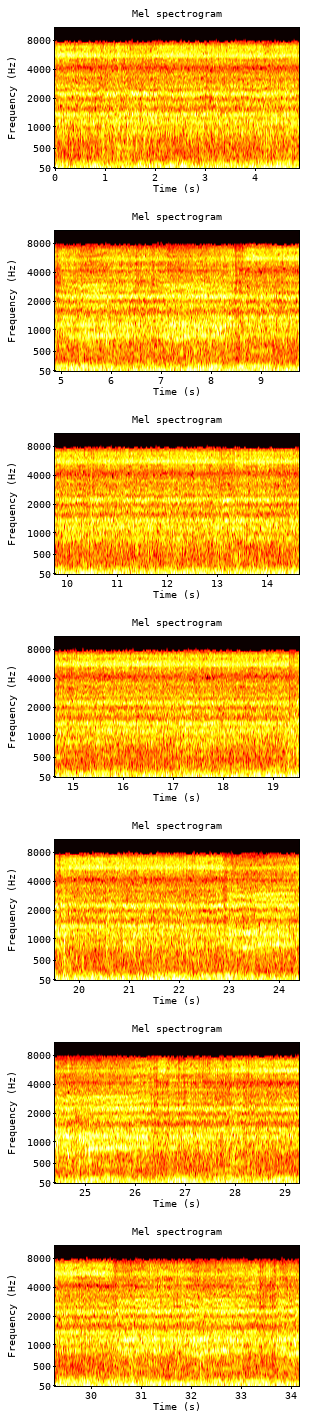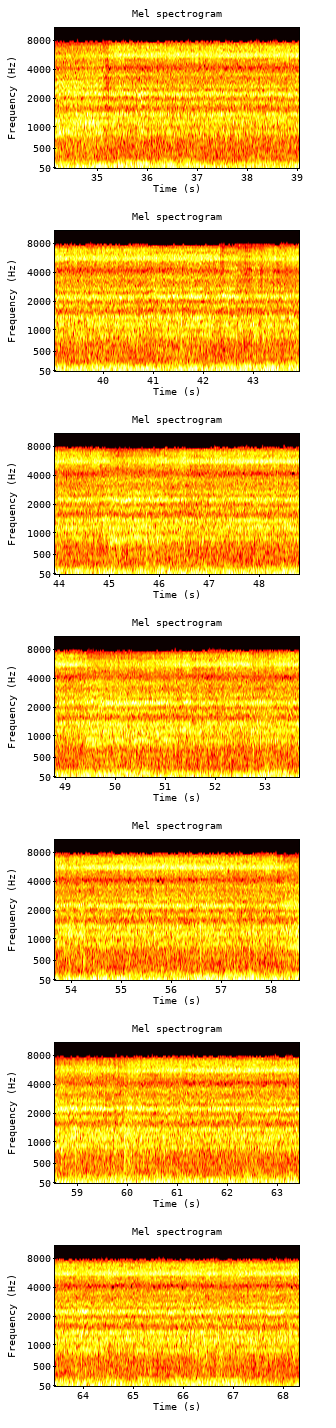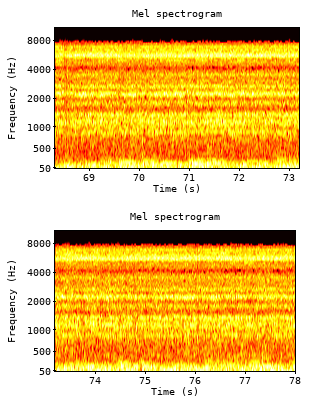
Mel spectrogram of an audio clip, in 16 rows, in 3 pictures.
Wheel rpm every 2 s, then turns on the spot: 120, 110, 110, 120, 120, 110, 120, 110, 110, 120, 110, 110, 110, 120, 110, 110, 110, 110, 120, 110, 110, 110, 110, 110, 110, 110, 120, 120, 110, 110, 110, 110, 120, 110, 120, 120, 110, 110, 110.
none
